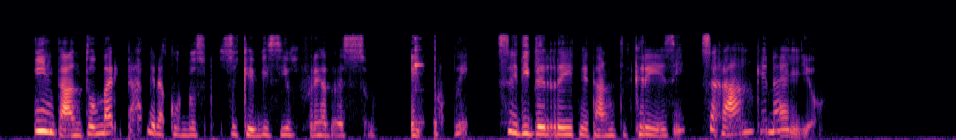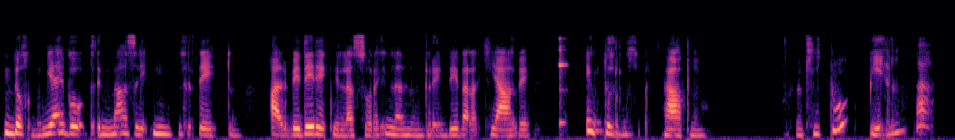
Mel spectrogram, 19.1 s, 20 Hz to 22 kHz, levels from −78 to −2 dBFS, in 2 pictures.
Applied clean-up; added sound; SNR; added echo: neural diffusion model UNIVERSE++.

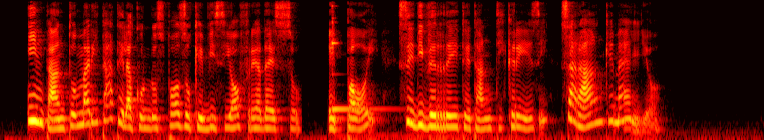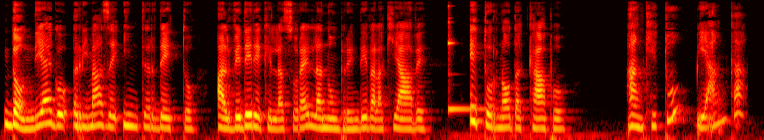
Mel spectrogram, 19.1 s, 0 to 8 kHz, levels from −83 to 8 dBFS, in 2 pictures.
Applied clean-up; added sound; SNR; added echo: none; Marimba, xylophone; 12 dB; none.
